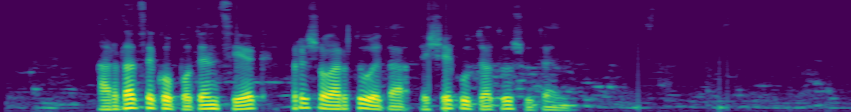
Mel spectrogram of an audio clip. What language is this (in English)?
Basque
